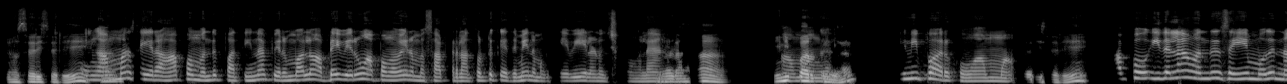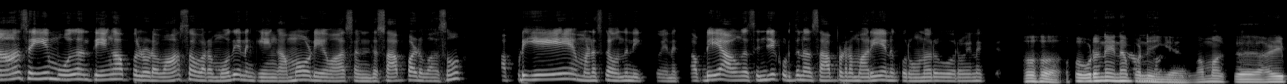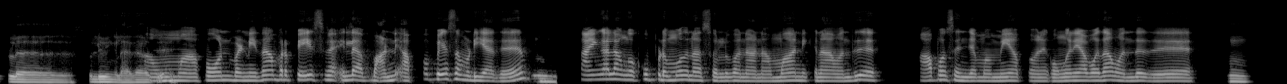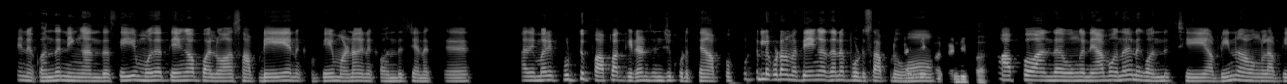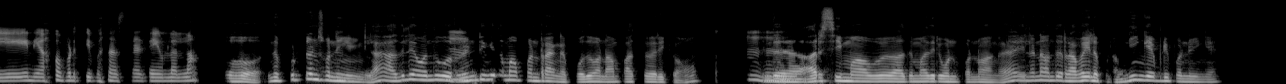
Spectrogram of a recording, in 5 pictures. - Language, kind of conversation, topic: Tamil, podcast, உணவின் வாசனை உங்களை கடந்த கால நினைவுகளுக்கு மீண்டும் அழைத்துச் சென்ற அனுபவம் உங்களுக்குண்டா?
- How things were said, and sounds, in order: distorted speech; mechanical hum; tapping; drawn out: "அப்படியே"; static; in English: "மம்மி"; drawn out: "அப்படியே"; laughing while speaking: "ஞாபகப்படுத்திப்பேன் சில"; other background noise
